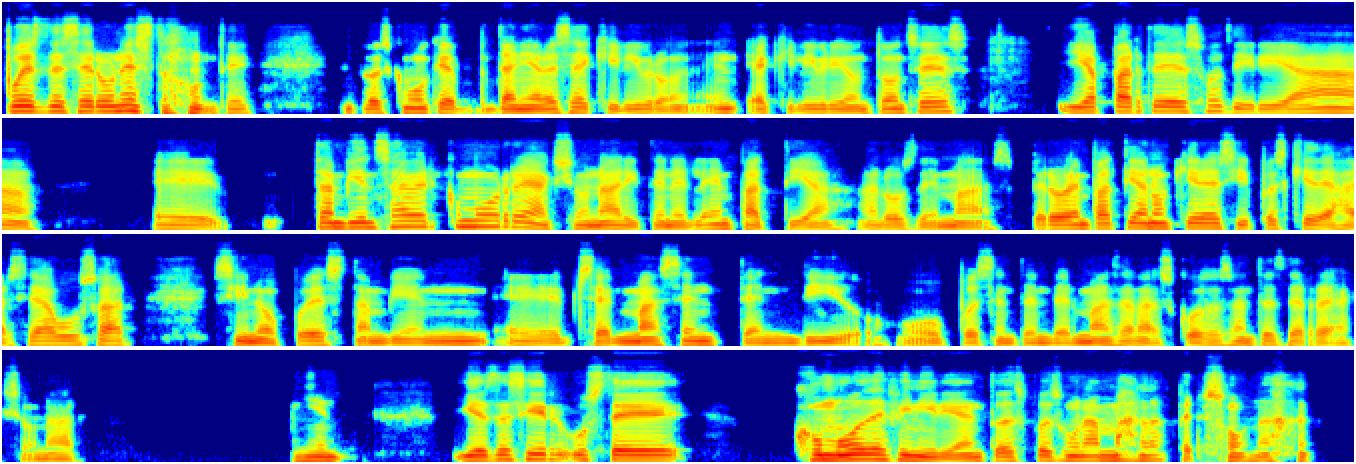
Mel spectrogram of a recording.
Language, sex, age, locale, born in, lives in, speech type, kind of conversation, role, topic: Spanish, male, 30-34, es-CO, United States, United States, conversation, unstructured, none, ¿Qué significa para ti ser una buena persona?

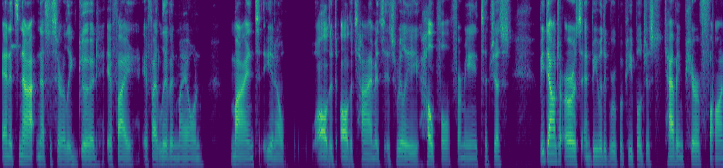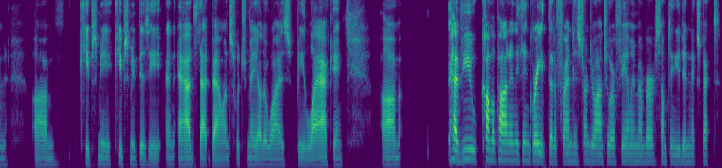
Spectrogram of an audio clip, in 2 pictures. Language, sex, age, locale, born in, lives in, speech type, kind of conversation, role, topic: English, female, 55-59, en-US, United States, United States, conversation, unstructured, none, Which everyday habit reveals the most about your values and identity?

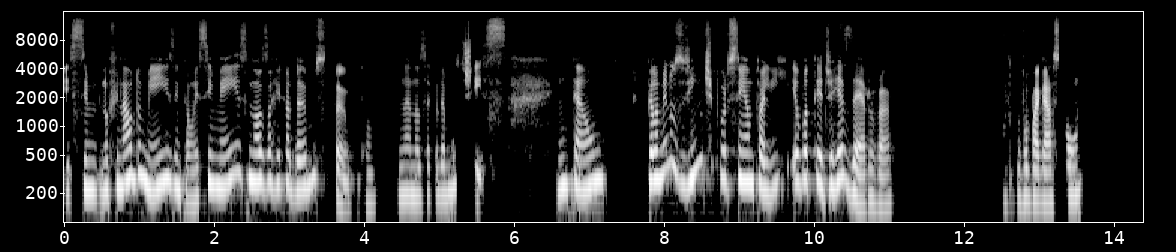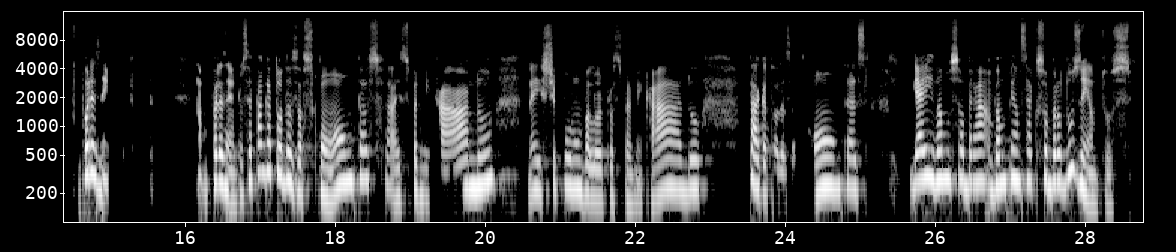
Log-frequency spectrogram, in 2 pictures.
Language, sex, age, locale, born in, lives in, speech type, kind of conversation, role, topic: Portuguese, female, 35-39, pt-BR, Brazil, Italy, conversation, advice, advisor, Quais gastos impulsivos estão sabotando o seu orçamento?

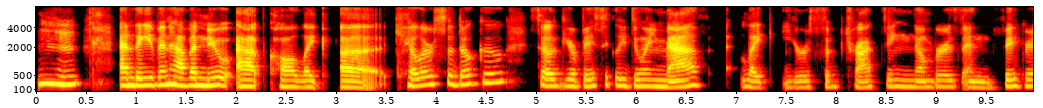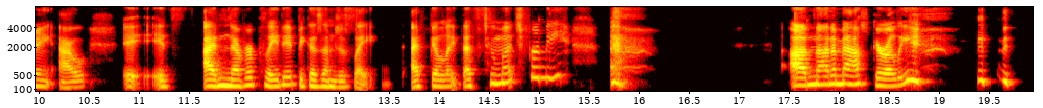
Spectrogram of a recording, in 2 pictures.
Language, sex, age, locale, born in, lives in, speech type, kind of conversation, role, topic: English, female, 30-34, en-US, United States, United States, conversation, podcast, guest, What are some practical habits that can help manage stress in everyday life?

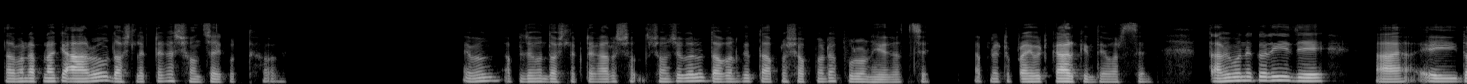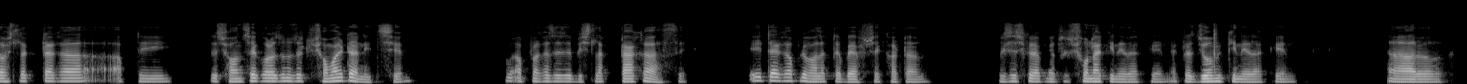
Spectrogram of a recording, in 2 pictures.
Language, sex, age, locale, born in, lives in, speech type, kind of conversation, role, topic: Bengali, male, 25-29, bn-BD, Bangladesh, Bangladesh, conversation, unstructured, none, টাকা সঞ্চয় করে আপনি কীভাবে আপনার স্বপ্ন পূরণ করেন?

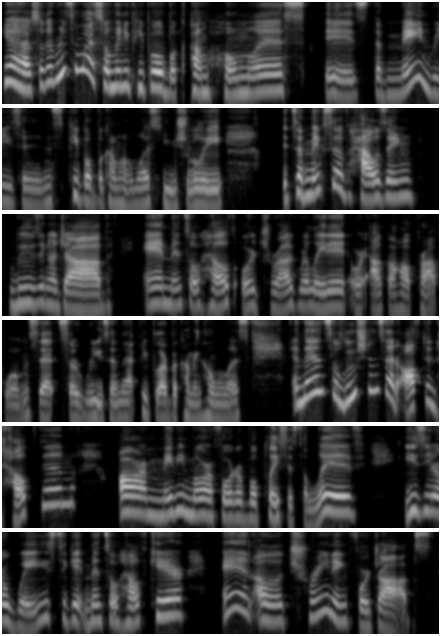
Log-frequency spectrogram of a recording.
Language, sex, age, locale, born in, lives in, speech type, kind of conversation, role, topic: English, female, 45-49, en-US, United States, United States, read, expert-assistant, expert, What causes homelessness and how can it be reduced?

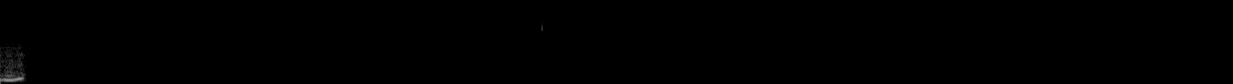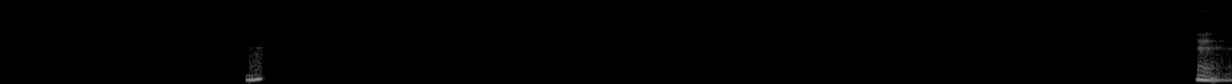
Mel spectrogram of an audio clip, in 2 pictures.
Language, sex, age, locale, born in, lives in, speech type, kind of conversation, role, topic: Bengali, female, 20-24, bn-BD, Bangladesh, Bangladesh, conversation, advice, advisor, আগের মতো কাজে আনন্দ না পেয়ে সবকিছু শূন্য মনে হওয়ার অনুভূতি কেন হচ্ছে?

